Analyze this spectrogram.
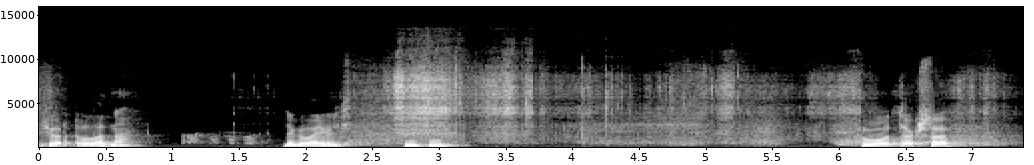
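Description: A middle-aged man speaks calmly in an echoing room.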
